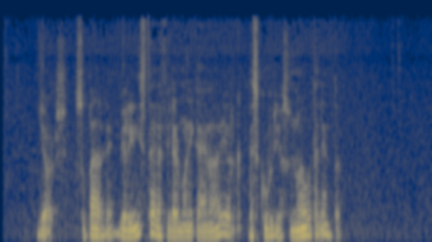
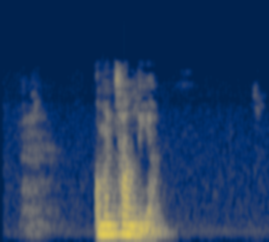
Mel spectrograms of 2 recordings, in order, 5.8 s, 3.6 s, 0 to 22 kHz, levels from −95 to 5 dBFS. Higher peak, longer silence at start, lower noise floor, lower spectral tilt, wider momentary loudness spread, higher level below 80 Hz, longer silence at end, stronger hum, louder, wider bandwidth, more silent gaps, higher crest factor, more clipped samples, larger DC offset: second, -12 dBFS vs 0 dBFS; second, 0.5 s vs 1.25 s; second, -61 dBFS vs -68 dBFS; second, -6.5 dB/octave vs -8 dB/octave; second, 8 LU vs 17 LU; second, -60 dBFS vs -52 dBFS; second, 1.25 s vs 1.45 s; neither; second, -28 LUFS vs -12 LUFS; first, 16.5 kHz vs 7.2 kHz; neither; about the same, 16 dB vs 16 dB; neither; neither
